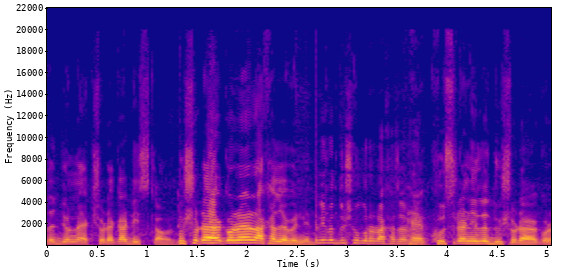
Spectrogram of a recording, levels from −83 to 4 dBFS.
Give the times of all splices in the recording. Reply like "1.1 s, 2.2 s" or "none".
1.3 s, 2.6 s

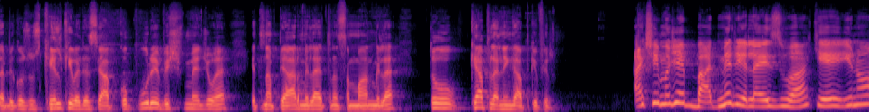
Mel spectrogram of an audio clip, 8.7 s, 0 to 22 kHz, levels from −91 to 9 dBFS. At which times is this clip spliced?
4.1 s

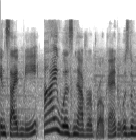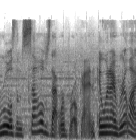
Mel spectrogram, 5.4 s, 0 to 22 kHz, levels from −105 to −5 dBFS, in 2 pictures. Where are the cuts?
0.8 s, 2.3 s, 4.5 s

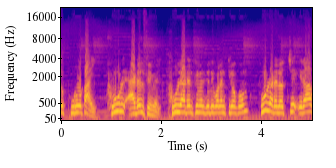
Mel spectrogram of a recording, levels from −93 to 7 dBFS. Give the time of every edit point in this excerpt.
3.8 s

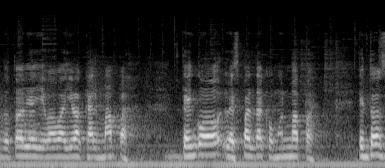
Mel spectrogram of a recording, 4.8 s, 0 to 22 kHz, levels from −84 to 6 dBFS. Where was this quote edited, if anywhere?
none

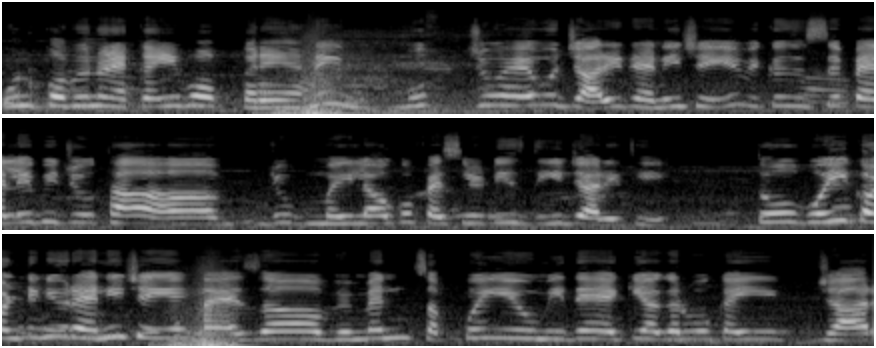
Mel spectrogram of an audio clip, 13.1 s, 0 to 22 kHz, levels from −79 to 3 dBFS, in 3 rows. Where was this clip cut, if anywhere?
1.5 s, 9.7 s

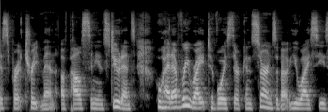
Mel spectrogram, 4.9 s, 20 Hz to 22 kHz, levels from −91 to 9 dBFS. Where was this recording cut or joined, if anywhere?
none

